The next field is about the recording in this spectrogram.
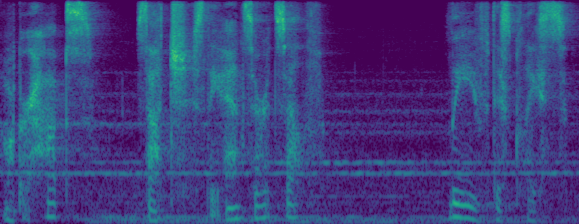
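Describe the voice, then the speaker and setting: Soft solemn game guide lady, deep voice, really slow and breathy, sad and grave. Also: in a whisper, over music. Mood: solemn, resolute. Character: solemn, melancholic woman guide at the edge of death. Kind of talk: scripted game dialogue.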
